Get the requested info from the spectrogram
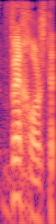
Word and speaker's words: Weghorst: Weghorst, el delantero.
